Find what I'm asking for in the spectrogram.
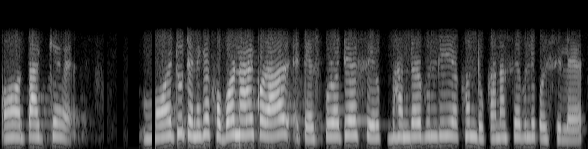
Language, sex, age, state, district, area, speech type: Assamese, female, 18-30, Assam, Sonitpur, rural, conversation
